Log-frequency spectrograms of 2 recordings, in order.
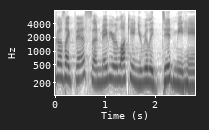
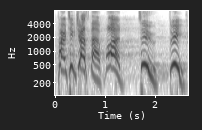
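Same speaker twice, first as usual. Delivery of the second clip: loud, high rallying count; shouted Power Team Trust Clap count; hype call; 6 semitones higher, 11 dB louder than usual. Real, not acted. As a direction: pump the room up. Hyping the crowd count.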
